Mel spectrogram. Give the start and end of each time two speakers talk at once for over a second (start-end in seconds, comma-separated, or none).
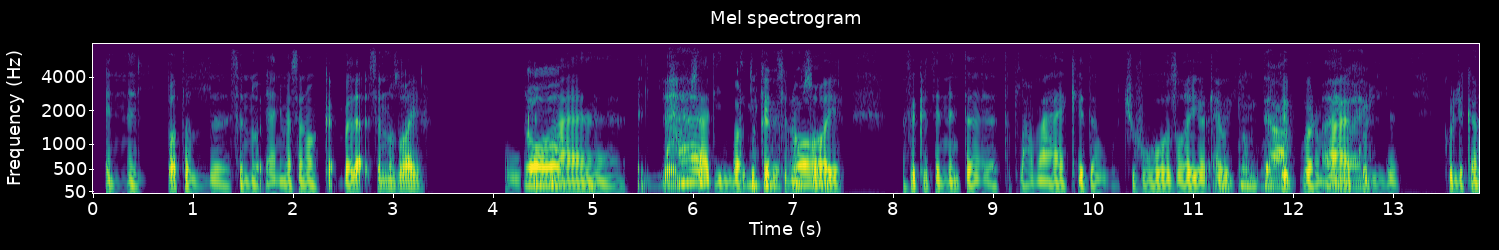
5.7-7.4, 11.2-12.8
